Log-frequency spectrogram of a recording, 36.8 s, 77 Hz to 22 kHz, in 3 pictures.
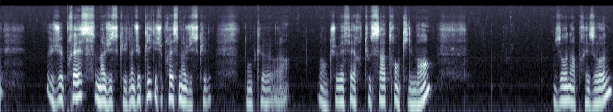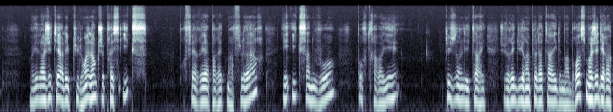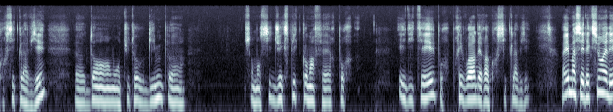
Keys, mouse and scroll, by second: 1.3 click, 3.2 shift+click, 4.0 shift+scroll down 2, 4.0 shift+click, 4.2 middle click, 5.2-8.8 drag, 8.9-10.3 drag, 10.9-13.2 drag, 14.6 x, 14.9-17.0 drag, 18.1 x, 18.4-19.4 drag, 19.5 click, 20.4 middle click, 20.4 scroll down 2, 20.8 scroll up 2, 25.3-25.7 ctrl+scroll up 2, 26.3-29.7 drag, 30.0-34.6 drag, 34.8-36.1 drag, 36.2 middle click.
